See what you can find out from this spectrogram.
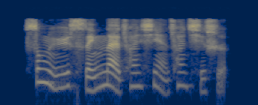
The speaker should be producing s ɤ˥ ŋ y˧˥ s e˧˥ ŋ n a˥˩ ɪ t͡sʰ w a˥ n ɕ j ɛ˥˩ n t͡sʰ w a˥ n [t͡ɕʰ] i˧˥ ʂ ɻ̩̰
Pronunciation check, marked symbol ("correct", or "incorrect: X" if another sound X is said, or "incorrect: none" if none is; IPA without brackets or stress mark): correct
